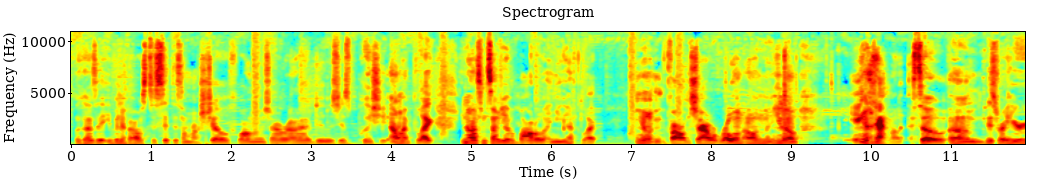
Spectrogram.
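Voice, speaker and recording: Chatty woman with a slightly hoarse voice. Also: low-pitched, darkish tone. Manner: chatty, rambling, lots of fillers. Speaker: hair vlogger. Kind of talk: casual product review chat.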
